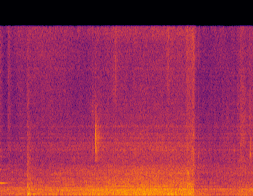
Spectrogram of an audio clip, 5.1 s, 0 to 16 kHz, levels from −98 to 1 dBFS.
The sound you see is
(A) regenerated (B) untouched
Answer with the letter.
A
